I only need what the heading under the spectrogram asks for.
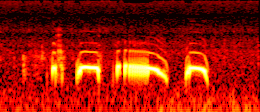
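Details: Spotted dove calling, used to lure birds into traps. The low, soft phrase opens with short clipped notes and builds to a long quavering coo before a final downward coo. A light rumble sits beneath it.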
